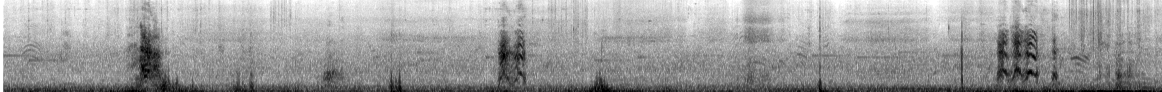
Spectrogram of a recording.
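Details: An Italian Greyhound at a dog park during zoomies lets out scattered high, sharp yips and barks spaced several seconds apart, over heavy low rumble from wind and handling and faint background voices.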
